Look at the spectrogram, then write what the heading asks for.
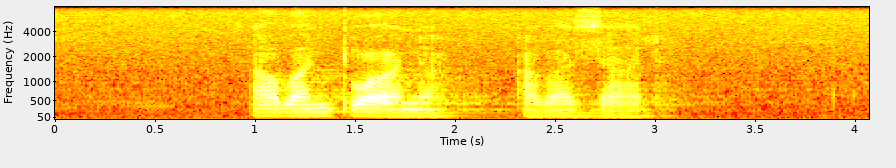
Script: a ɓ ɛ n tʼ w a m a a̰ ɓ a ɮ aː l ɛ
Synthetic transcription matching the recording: a ɓ a n tʼ w a n a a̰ ɓ a ɮ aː l a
